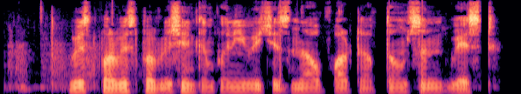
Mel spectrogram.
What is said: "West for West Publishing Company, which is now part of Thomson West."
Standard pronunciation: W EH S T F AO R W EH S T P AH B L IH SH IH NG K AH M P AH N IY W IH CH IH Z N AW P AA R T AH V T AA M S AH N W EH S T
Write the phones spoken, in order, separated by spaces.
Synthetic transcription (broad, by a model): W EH S T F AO R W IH S T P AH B L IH SH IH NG K AH M P AH N IY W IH CH IH Z N AW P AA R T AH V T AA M S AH N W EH S T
